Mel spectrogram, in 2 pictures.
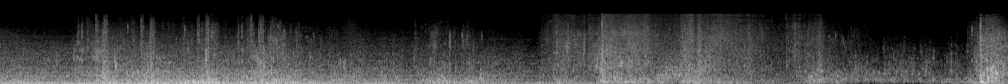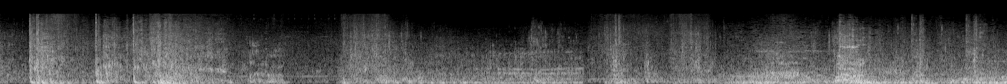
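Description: Water swirls and rushes underwater as a shark swims.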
